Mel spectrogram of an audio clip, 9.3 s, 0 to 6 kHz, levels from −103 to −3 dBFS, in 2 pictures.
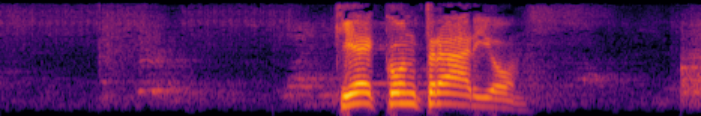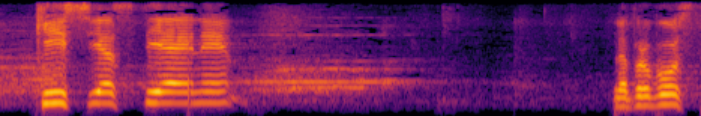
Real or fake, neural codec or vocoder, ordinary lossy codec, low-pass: real; none; none; 5.4 kHz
